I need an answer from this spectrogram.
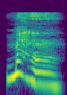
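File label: "mahaa" female name, Arabic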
